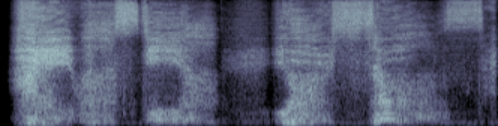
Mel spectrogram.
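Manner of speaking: evil, demon-like voice. Showing the voice someone thought sounded demonic, demonic voice. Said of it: "he thought he sounded demonic".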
